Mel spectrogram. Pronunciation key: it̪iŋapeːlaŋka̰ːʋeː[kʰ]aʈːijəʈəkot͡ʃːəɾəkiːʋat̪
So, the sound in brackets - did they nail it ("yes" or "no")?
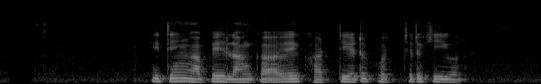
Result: yes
